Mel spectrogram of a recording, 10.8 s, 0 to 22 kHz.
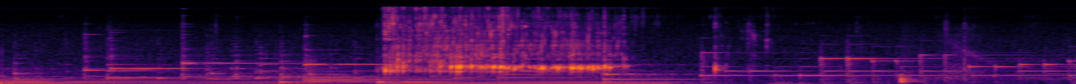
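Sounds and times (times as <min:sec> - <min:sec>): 
soft music: 0:00.0 - 0:10.7
water pouring into a blender jar holding vegetables: 0:03.8 - 0:06.4.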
